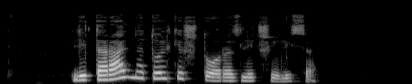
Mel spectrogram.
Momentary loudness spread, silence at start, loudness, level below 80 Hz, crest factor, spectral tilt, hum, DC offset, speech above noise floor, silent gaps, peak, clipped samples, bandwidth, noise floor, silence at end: 15 LU; 0.75 s; -21 LUFS; -76 dBFS; 20 dB; -5.5 dB/octave; none; under 0.1%; 56 dB; none; -2 dBFS; under 0.1%; 11 kHz; -77 dBFS; 0.95 s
